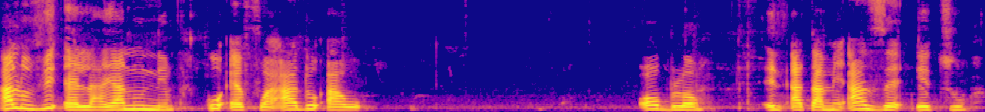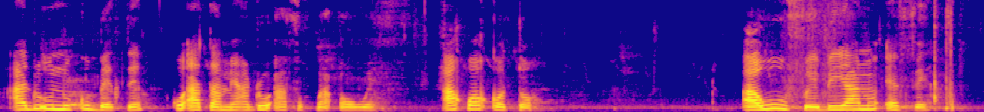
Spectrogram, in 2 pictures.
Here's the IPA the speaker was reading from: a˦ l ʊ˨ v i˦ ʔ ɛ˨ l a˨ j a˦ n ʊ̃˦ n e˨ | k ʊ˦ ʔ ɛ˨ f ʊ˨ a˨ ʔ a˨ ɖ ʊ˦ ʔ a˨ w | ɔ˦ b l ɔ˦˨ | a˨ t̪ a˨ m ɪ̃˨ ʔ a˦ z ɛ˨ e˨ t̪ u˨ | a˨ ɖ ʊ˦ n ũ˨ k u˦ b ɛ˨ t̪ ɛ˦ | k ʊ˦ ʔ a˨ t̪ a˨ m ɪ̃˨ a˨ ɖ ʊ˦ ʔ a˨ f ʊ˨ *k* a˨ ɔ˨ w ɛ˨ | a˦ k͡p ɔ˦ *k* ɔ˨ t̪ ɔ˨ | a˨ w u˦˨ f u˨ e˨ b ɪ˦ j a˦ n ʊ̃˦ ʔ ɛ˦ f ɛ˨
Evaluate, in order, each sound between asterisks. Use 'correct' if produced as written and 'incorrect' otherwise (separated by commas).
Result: incorrect, correct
